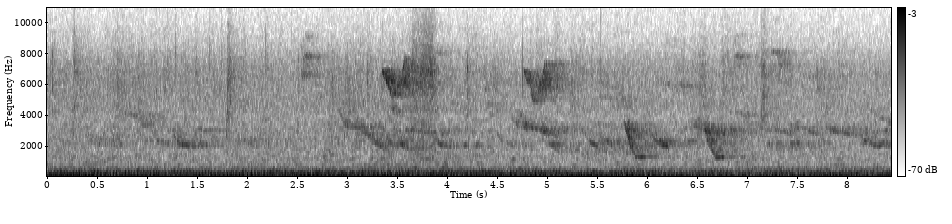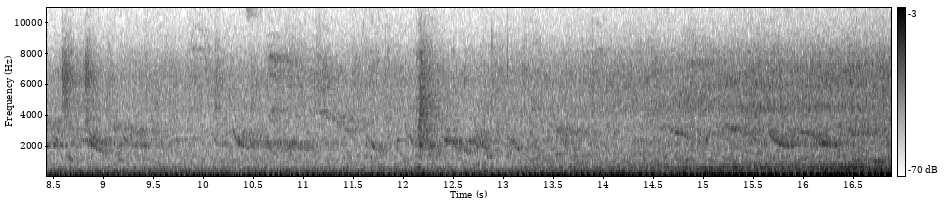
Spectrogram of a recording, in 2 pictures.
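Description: A motor vehicle engine runs steadily in the background and grows louder near the end, as if approaching. Above it come repeated short, high, falling chirps.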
